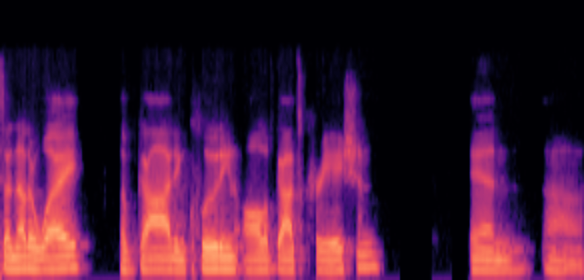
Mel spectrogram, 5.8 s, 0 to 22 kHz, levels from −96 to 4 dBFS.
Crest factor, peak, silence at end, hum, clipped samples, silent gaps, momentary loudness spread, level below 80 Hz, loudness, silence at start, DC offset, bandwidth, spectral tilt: 18 dB; -4 dBFS; 0 s; none; under 0.1%; 3.99-4.30 s, 4.50-4.66 s; 14 LU; -64 dBFS; -22 LUFS; 0 s; under 0.1%; 8 kHz; -8 dB/octave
